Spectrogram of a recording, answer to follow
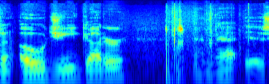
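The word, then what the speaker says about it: ogee: This is called an OG gutter. And that is spelled One broken pencil.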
